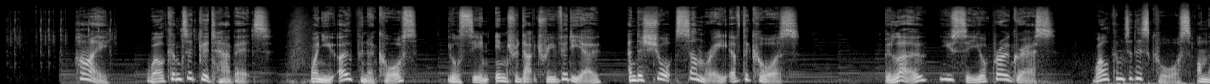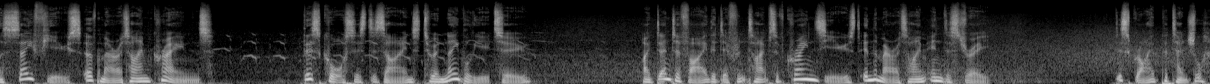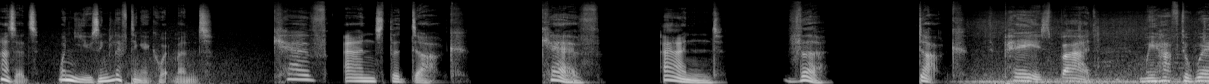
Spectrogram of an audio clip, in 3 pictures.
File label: young UK male voice over artist E-Learning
